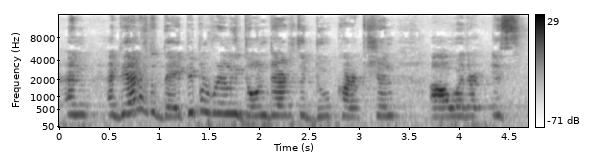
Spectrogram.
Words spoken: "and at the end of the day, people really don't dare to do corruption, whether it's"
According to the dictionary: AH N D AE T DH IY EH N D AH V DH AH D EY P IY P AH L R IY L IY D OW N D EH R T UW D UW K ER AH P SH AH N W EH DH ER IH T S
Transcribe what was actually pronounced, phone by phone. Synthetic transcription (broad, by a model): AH N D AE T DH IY EH N D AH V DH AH D EY P IY P AH L R IY L IY D OW N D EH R T UW D UW K ER AH P SH AH N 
